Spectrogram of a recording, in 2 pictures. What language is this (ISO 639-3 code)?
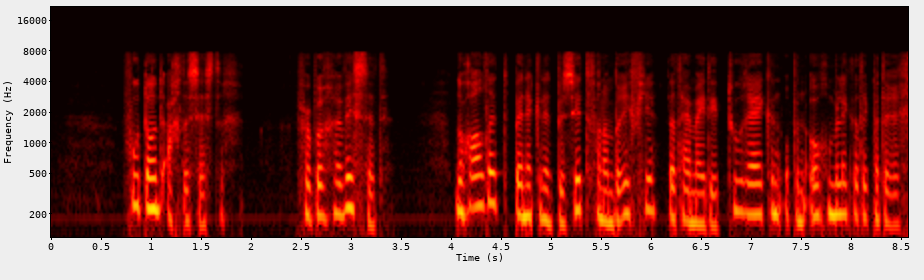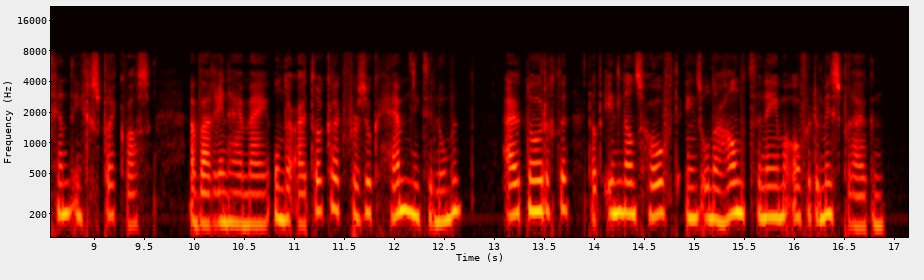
nld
